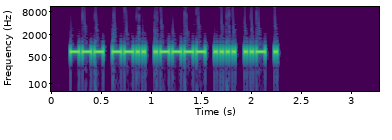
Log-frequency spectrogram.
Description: Morse code, heard as a keyed tone, about 40 wpm, 700 Hz. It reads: OZ1HUE
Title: DXCC-100 Call Signs - 6 Characters - 40wpm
